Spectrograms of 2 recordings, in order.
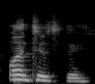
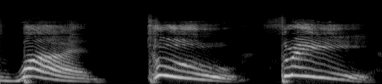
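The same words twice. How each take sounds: First: The numbers are said sloppily, without clear enunciation. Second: Each number is said clearly and distinctly. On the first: The speaker calls it wrong. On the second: The speaker calls it right. "they really need to enunciate the count. It is"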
